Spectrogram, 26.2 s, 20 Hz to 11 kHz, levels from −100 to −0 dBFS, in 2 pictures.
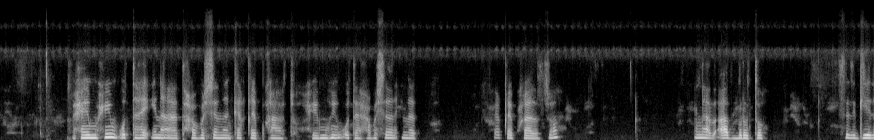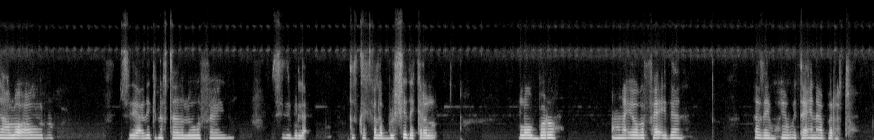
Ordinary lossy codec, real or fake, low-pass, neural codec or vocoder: Opus, 32 kbps; real; 7.2 kHz; none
